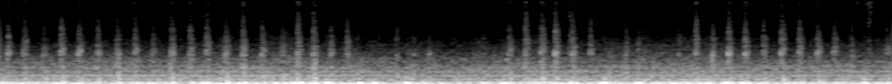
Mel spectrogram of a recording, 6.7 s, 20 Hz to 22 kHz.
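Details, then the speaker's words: Trektop NX soft top on a JL Wrangler, with the updated window installed, at 70 mph on the interstate: rapid fabric slapping and fluttering over road and wind roar; stretched fabric in warmer weather now flaps even at 45–55 mph. "all right guys so I'm out here on the interstate and if you can hear it you can listen to the flapping of the trektop"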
